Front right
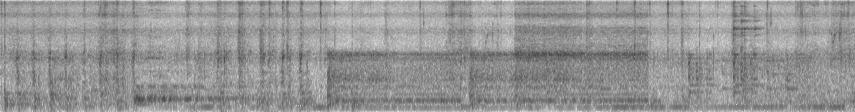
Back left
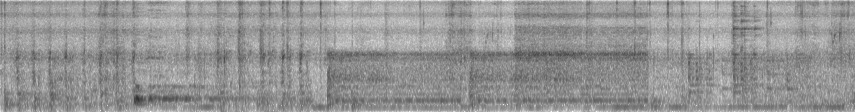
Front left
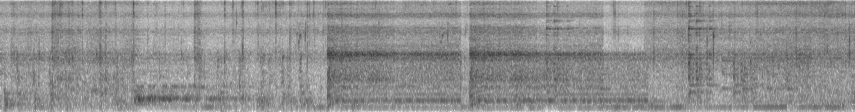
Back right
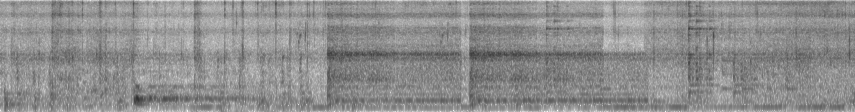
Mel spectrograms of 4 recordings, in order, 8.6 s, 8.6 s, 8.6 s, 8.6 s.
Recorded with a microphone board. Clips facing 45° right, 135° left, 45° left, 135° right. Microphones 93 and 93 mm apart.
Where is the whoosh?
165° right, 7.5 m.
